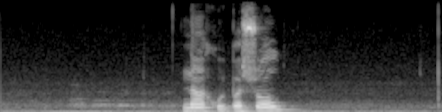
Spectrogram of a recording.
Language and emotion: Russian, angry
